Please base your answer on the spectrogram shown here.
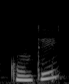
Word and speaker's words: compter: لاحظتوا compter كاين واحد بي ما كنطقوهاش.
